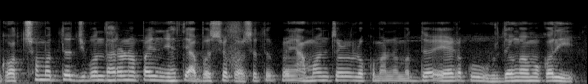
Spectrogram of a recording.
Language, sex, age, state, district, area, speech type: Odia, male, 60+, Odisha, Jajpur, rural, spontaneous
